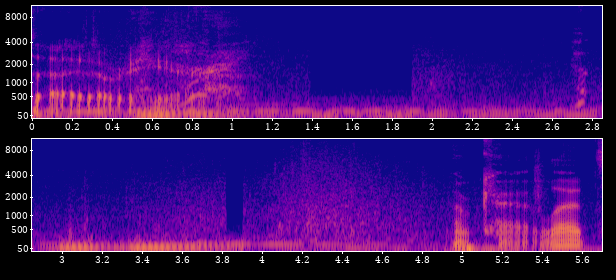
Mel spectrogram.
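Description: Water rumbles, low and muffled, as if heard underwater.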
